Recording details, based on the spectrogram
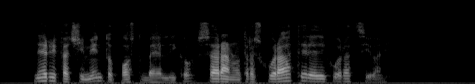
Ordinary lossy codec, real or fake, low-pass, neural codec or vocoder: Opus, 64 kbps; real; 7.2 kHz; none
